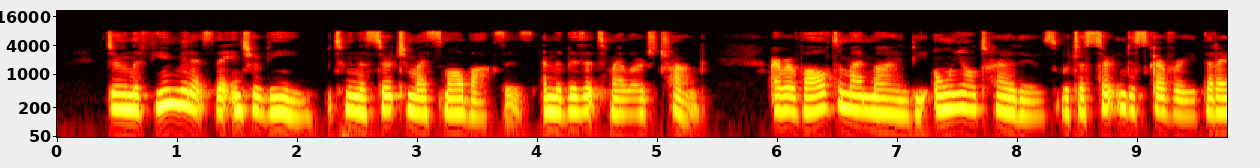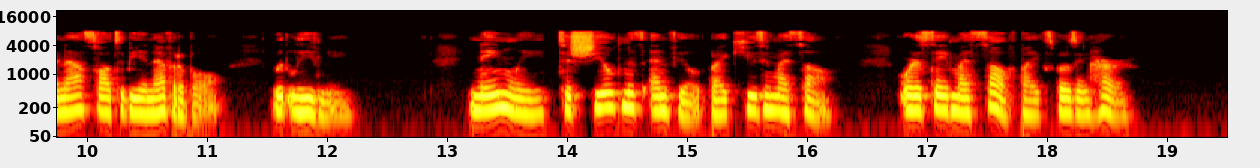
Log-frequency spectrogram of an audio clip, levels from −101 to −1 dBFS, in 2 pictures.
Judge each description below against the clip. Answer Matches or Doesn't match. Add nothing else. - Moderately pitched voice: Matches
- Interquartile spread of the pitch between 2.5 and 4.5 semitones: Matches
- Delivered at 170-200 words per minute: Matches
